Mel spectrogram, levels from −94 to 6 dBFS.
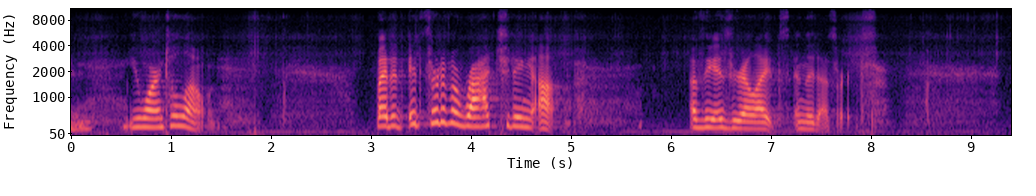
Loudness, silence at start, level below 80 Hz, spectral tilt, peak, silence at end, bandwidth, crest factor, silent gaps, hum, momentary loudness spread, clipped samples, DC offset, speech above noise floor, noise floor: -23 LUFS; 0 s; -64 dBFS; -7 dB/octave; -4 dBFS; 1.3 s; 11 kHz; 22 dB; none; none; 22 LU; under 0.1%; under 0.1%; 32 dB; -55 dBFS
